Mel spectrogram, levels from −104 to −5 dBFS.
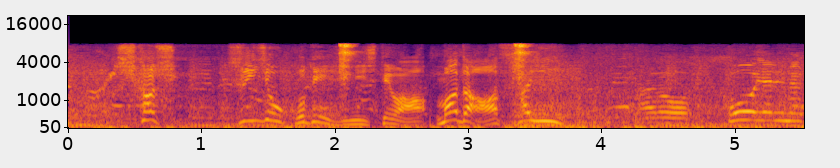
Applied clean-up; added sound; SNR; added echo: none; Tambourine; -4 dB; none.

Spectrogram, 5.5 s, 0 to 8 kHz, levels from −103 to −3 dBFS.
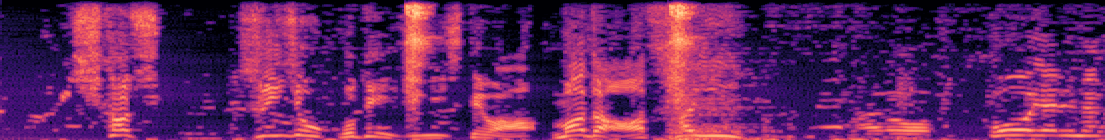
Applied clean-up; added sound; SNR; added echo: classical method spectral subtraction.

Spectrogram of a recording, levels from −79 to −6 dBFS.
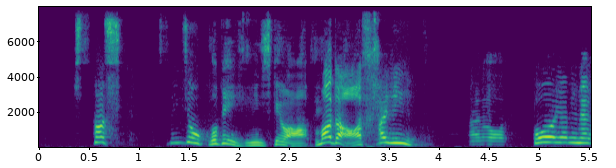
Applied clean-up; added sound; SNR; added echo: neural mask model DeepFilterNet 3.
